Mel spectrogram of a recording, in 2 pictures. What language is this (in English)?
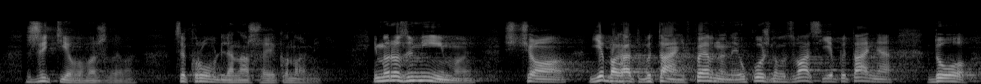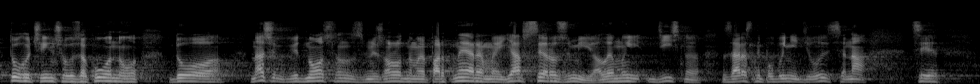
Ukrainian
